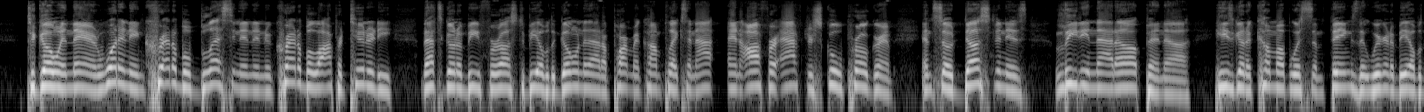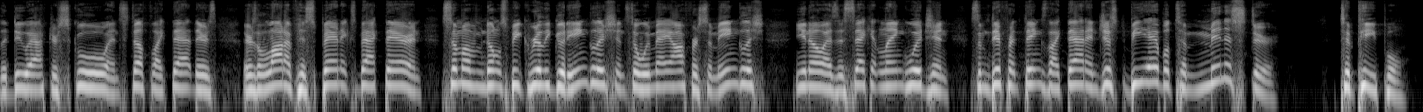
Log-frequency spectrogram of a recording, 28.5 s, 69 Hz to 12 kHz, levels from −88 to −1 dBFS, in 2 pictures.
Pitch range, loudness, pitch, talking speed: 195-230 Hz, -26 LUFS, 210 Hz, 230 wpm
